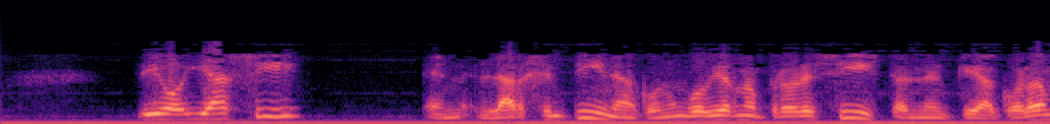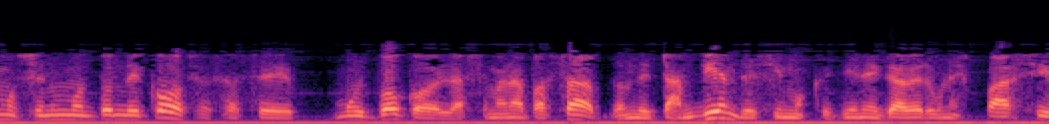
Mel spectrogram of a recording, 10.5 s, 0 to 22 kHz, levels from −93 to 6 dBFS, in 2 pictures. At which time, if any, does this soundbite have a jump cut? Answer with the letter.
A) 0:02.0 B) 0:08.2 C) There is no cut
B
